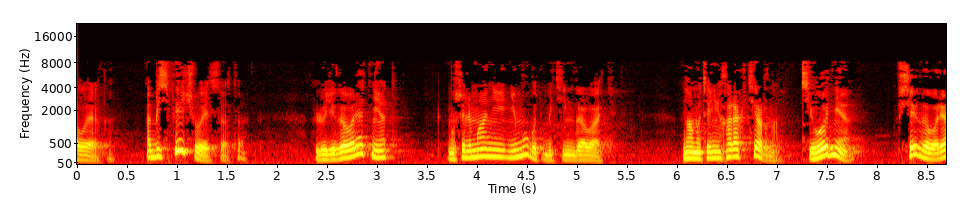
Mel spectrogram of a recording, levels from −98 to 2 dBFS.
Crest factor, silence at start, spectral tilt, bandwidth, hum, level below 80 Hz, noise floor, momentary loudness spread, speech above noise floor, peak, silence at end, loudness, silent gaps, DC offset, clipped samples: 16 dB; 0 s; -7.5 dB/octave; 8.8 kHz; none; -56 dBFS; -57 dBFS; 16 LU; 35 dB; -6 dBFS; 0 s; -23 LUFS; none; under 0.1%; under 0.1%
